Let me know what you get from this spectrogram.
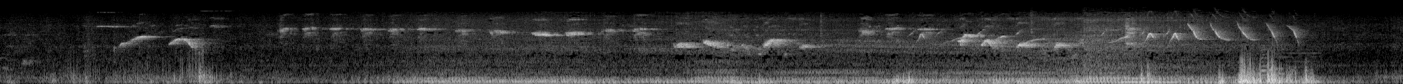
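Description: Caged birds chirping: runs of short, high notes, with a few quick downward-sweeping calls near the end. A low rumble runs underneath for most of it.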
